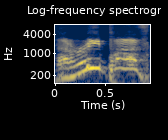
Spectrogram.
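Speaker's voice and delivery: imitated Scottish accent. Retelling walking around copying an audiobook narrator: imitating a scottish accent. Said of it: "in a Scottish accent".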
